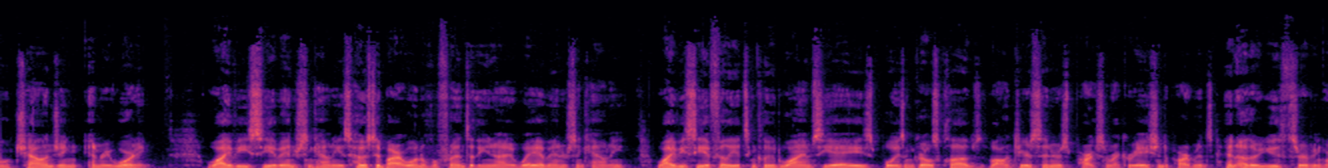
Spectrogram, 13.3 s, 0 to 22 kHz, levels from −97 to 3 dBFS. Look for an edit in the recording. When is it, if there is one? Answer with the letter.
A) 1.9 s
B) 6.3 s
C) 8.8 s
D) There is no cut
D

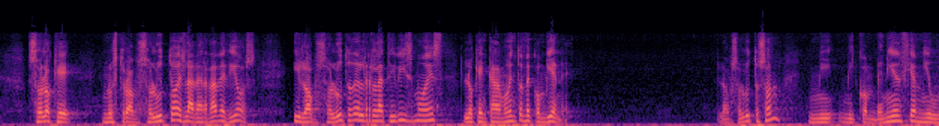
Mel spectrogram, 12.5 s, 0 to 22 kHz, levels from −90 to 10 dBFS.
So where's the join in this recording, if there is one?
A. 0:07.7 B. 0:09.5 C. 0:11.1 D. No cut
B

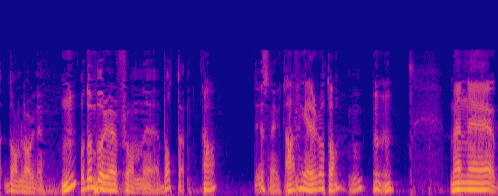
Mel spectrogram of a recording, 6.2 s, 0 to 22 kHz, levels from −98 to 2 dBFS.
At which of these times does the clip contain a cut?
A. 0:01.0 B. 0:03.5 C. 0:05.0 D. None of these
D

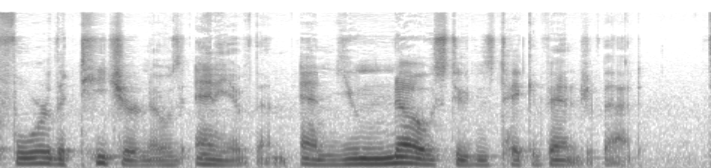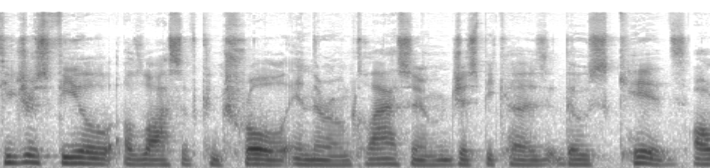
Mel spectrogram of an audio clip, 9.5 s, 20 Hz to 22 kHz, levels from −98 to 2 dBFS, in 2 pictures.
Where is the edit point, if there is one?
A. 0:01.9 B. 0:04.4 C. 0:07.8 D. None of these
A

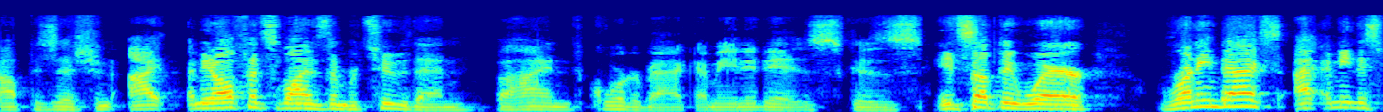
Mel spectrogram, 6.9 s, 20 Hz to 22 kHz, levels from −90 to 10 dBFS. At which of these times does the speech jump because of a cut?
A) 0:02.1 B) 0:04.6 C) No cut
B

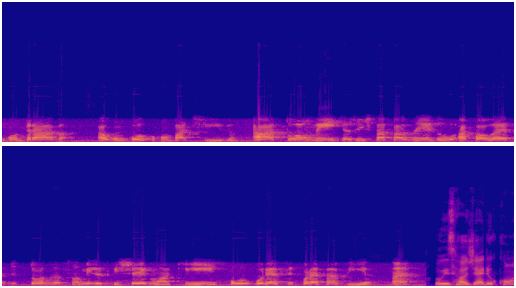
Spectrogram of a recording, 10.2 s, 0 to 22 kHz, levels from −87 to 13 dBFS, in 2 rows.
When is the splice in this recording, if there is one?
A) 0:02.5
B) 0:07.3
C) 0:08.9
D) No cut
D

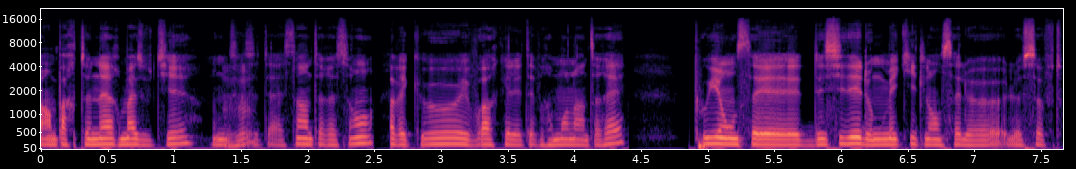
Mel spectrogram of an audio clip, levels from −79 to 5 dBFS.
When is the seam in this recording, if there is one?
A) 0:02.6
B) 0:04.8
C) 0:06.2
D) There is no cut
A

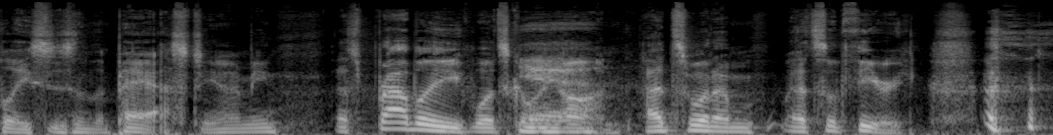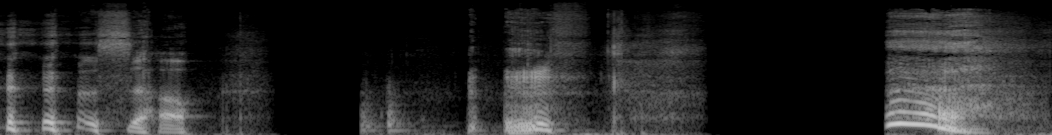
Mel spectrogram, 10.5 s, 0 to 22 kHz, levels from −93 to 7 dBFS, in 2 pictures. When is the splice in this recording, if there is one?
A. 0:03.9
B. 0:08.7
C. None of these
C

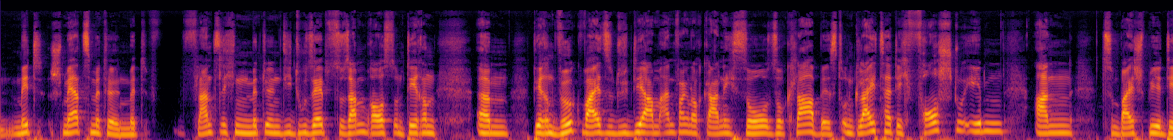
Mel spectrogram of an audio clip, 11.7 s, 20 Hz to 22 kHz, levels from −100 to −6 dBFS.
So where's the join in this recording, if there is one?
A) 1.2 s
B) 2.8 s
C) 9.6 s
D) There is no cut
A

